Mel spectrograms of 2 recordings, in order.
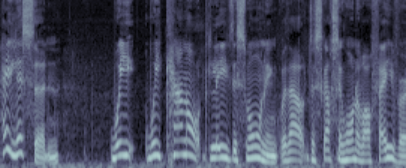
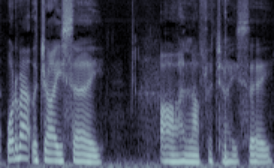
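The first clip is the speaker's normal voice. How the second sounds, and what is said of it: Imitates another person's accent. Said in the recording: “that's her accent I'm doing... I didn't know she was Indian”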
